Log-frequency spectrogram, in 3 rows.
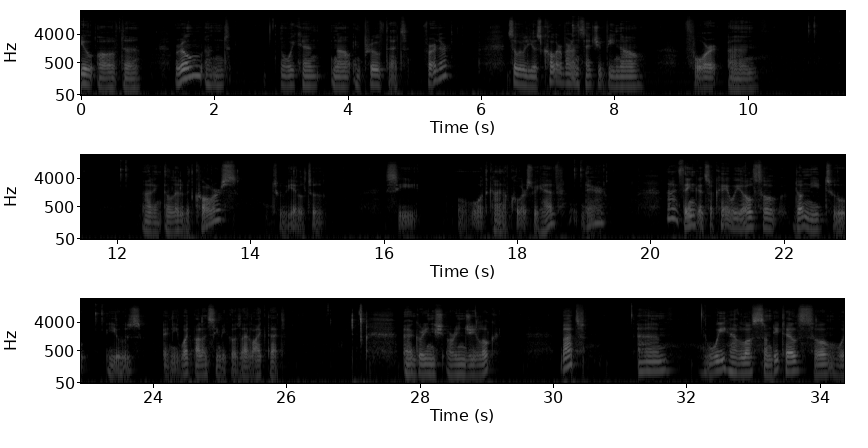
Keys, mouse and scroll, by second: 7.3 click, 10.9 click, 12.0 click, 18.8 click, 23.1 click, 24.7-28.2 drag.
